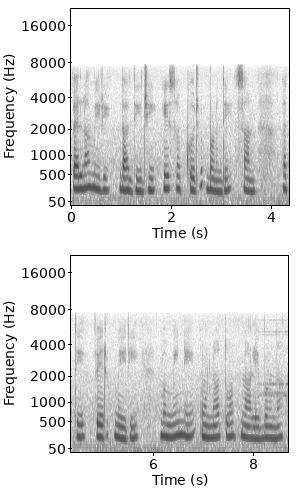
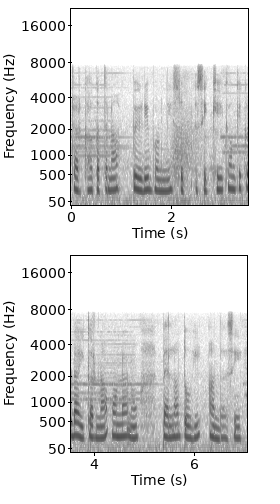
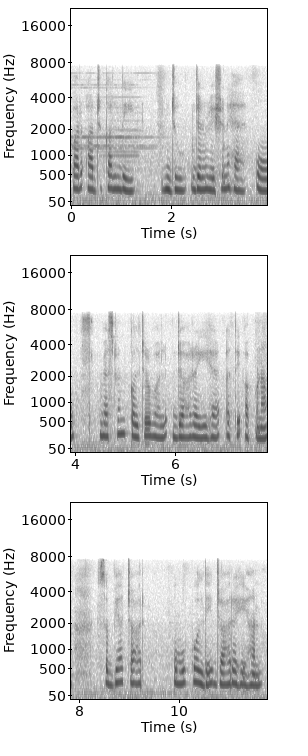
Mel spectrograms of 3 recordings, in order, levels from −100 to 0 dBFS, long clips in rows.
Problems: constant background noise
